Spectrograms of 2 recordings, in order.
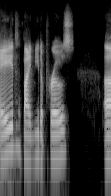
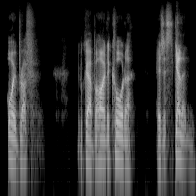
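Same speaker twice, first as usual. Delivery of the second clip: Cockney British accent, London pronunciation; 2 semitones lower, 6 dB quieter than usual. Explaining a dropped-t way of saying skeleton: cockney british accent. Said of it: "that's like the Cockney British pronunciation. It's like".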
